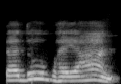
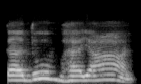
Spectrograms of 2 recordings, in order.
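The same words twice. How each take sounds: First: The word stops on the 'n' sound. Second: The word stops on the 'n' sound.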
